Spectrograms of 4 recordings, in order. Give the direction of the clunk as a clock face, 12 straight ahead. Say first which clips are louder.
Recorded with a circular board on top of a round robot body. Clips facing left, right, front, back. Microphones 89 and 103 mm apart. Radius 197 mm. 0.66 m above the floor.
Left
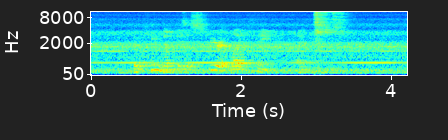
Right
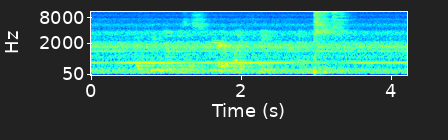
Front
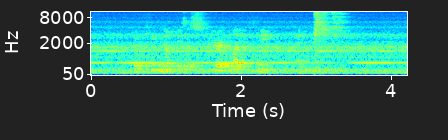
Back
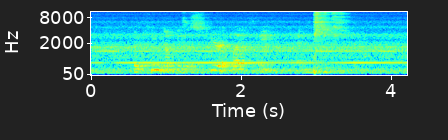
Right 1 dB, back 1 dB; 4 o'clock.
